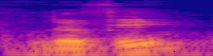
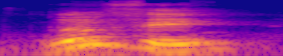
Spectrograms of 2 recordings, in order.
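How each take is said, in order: First: Said in the usual way. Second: Higher, louder call of the name; insistent call. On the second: Retold or imitated. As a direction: call out to get his attention. Second, more urgent call to Luffy.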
